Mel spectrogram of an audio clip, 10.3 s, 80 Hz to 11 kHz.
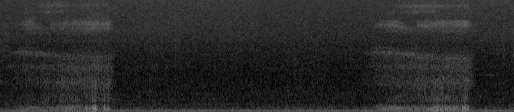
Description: Here's my 14.5 yr old Vizsla snoring away.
